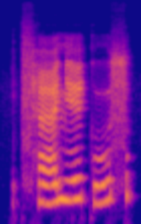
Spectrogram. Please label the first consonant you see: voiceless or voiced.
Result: voiceless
